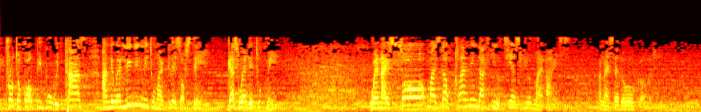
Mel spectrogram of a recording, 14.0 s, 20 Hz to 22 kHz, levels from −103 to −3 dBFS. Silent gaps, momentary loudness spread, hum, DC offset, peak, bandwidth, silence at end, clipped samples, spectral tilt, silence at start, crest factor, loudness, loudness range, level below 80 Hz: none; 15 LU; none; under 0.1%; 0 dBFS; 5.8 kHz; 0 s; under 0.1%; -10 dB/octave; 0 s; 20 dB; -21 LUFS; 6 LU; -42 dBFS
